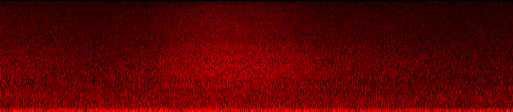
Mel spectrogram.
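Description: Steady rushing noise with a heavy low rumble: wind and rotor wash on the microphone of a camera carried aloft by a quadcopter drone. It swells for a couple of seconds near the middle.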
